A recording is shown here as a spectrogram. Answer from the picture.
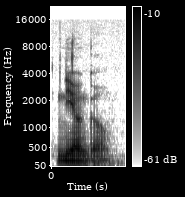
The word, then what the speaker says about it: Nyong'o: Nyong'o. – Nyong'o. – Lupita Nyong'o.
